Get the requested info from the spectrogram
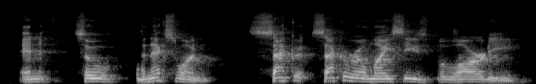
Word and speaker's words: Saccharomyces boulardii: Yeah, Saccharomyces boulardii.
